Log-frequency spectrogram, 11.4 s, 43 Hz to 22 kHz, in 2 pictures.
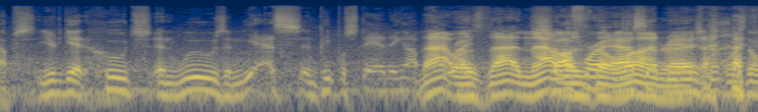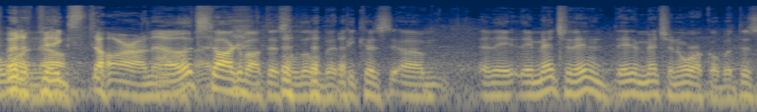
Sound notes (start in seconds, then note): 7.2 chuckles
